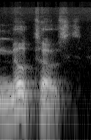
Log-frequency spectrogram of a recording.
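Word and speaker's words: milquetoast: sells milk toast it's that's not how you spell it how you spell it Boys and Girls It's milk toast m-i-l Q e u e t o a s t milk toast yeah it's not like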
